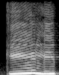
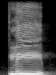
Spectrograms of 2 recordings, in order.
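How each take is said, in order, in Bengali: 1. k ও l-এর মাঝে একটি i স্বরধ্বনি আছে। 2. k ও l যুক্ত, মাঝে কোনো স্বরধ্বনি নেই। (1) "কয়ের পরে একটা ই ধ্বনি আসছে" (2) "কয়ের সাথে ল"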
